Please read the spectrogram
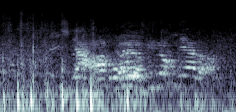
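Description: Shouting voices of players and spectators across an outdoor football pitch, with a few soft knocks in the first half second.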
